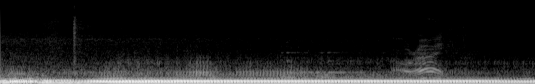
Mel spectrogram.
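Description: A BMW M4 engine that had been misfiring cranks and catches within a second, then settles into a loud, steady low idle rumble up close, with a brief voice over it.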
